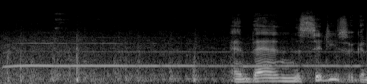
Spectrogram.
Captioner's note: train whistle blows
